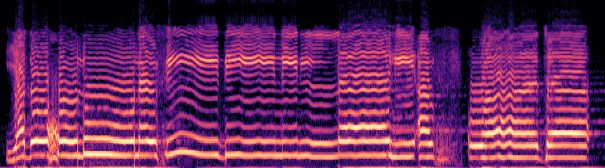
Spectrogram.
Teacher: فا کو بھی ایک الف کی مقدار یعنی دو حرکت کے برابر کھینچیں گے. یا مدہ ہے اور دینی اس میں بھی یا مدہ ہے تو دو حرکت یعنی ایک الف کی مقدار کھینچیں گے اور دراز کر کے ادا کریں گے.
